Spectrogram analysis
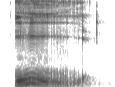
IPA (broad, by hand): iː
